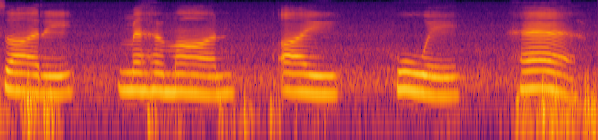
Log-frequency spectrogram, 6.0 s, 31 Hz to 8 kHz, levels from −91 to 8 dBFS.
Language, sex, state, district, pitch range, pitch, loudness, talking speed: Hindi, female, Haryana, Rohtak, 200-230 Hz, 215 Hz, -13 LUFS, 50 wpm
